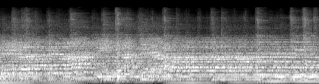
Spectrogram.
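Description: Choir singing a sacred song, with long held chords over sustained low notes that change every second or two.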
